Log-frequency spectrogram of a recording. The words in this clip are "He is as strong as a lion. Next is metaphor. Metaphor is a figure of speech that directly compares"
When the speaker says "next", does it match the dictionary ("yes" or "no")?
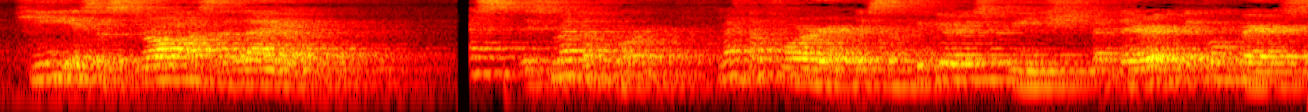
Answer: no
